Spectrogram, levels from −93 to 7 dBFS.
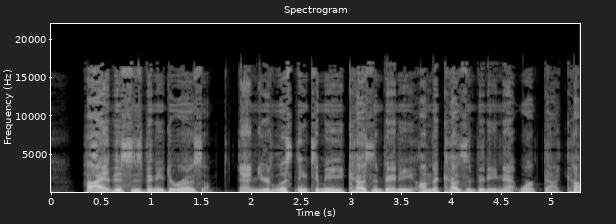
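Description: Right from the start and all the way through, this speech carries imaging from sample-and-hold upsampling. Each sample was simply repeated with no smoothing filter, which fits an 11 kHz source raised to 48 kHz. Mirrored copies sit about 16 dB below the signal, the first between 5.5 and 11 kHz, heard as a bright metallic fizz that tracks the speech level.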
